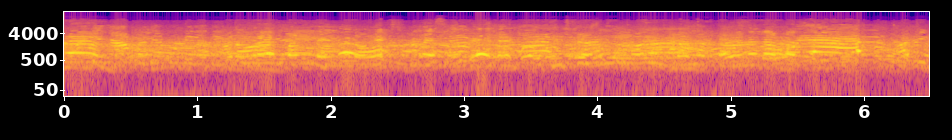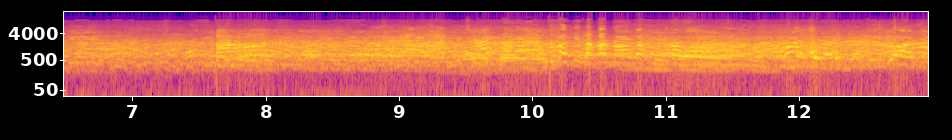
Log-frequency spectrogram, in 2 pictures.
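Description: A crowd of many people chatting at once, their voices overlapping into an unbroken babble.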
